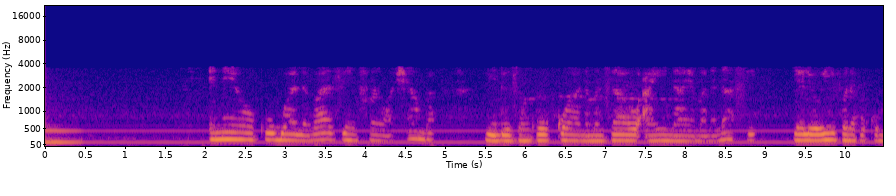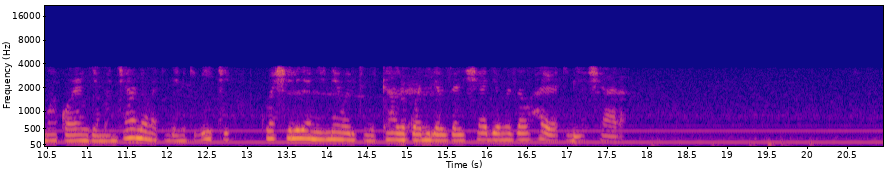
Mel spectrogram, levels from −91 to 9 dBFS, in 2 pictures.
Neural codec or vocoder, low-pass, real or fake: none; 3.6 kHz; real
